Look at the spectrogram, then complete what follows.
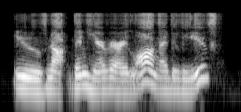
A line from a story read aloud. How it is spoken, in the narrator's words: said Bertie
